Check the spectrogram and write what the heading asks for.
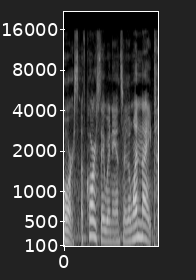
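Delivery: ordinary delivery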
